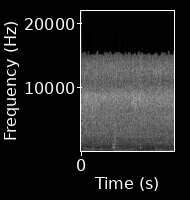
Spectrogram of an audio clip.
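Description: Steady broadband sizzle of food frying in a pan, continuous and close, with a few soft clinks and stirring knocks.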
